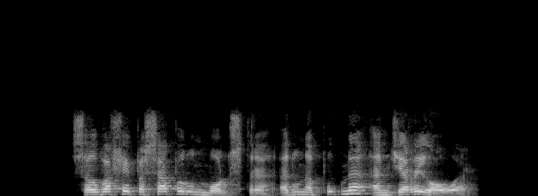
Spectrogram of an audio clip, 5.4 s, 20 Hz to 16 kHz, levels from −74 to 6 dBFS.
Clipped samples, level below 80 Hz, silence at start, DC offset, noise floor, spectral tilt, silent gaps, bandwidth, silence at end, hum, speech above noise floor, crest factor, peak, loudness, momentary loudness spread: under 0.1%; -64 dBFS; 0.75 s; under 0.1%; -79 dBFS; -4.5 dB/octave; none; 7.2 kHz; 0.65 s; none; 64 dB; 16 dB; -2 dBFS; -16 LUFS; 8 LU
